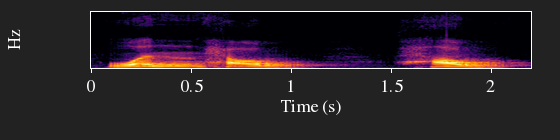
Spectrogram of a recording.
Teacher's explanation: Last part here, we have the ra sukun. So the previous letter has a fatha, so we're going to make the ra heavy.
